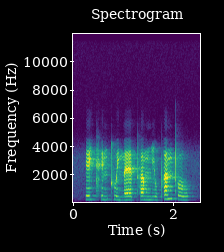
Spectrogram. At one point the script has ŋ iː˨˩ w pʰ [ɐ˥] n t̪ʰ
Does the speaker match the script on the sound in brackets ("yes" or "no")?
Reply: yes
